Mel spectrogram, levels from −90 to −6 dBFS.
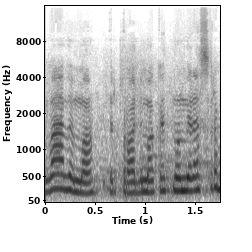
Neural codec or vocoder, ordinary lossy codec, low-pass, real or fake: none; Opus, 16 kbps; 14.4 kHz; real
